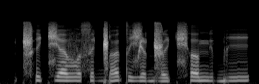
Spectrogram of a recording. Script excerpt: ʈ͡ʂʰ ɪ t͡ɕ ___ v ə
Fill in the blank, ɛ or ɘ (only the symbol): ɛ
